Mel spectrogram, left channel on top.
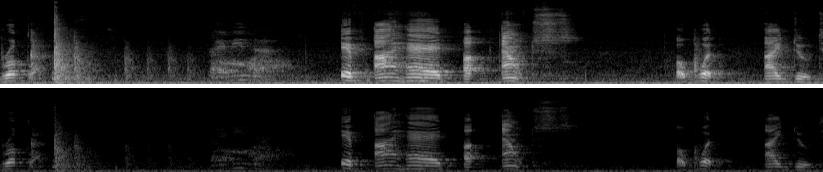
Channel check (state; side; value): quieter; right; 18.0 dB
